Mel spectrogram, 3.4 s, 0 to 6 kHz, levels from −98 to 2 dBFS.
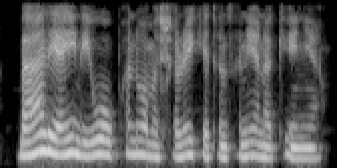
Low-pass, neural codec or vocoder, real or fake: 5.4 kHz; none; real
